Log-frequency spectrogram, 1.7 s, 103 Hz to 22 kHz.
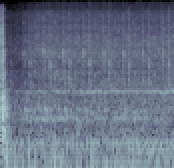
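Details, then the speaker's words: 2009 Cadillac Escalade at warm idle: light, fast, even top-end ticking that appears every time it warms up and quiets after restart; owner guesses the oil pump may be failing, cause unconfirmed. "yeah you can still hear the tick like I said dried like how it isoot still ticking every time it warms up it"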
